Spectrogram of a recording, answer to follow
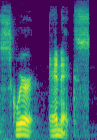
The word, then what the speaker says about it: Square Enix: our e3 list was square apparently it's called square enix according to matt mercer who hosted the event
